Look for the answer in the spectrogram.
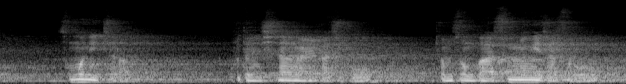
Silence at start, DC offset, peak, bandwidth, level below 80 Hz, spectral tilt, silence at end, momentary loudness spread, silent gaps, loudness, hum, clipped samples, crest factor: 0 s; under 0.1%; 0 dBFS; 9.6 kHz; -56 dBFS; -8 dB/octave; 0 s; 17 LU; none; -17 LUFS; none; under 0.1%; 16 dB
